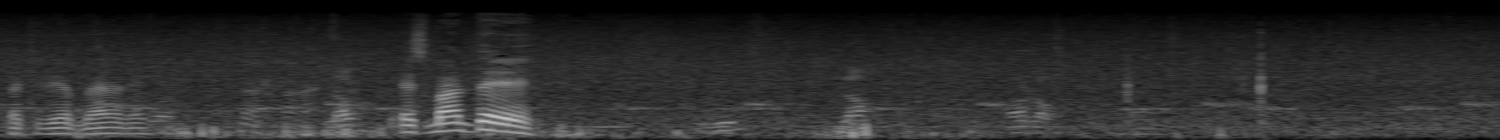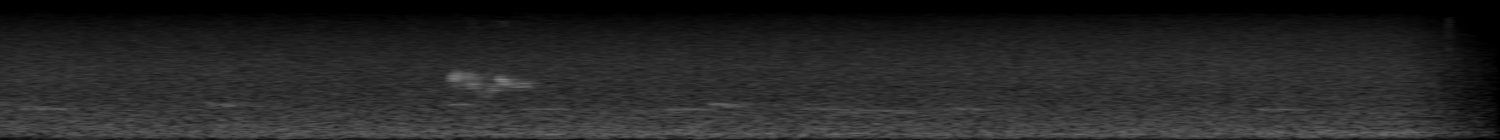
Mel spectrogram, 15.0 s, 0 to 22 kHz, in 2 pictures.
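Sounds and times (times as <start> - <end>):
faint bird calls: 0.0 - 9.1, 9.7 - 12.6
steady outdoor hiss: 0.0 - 15.0.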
